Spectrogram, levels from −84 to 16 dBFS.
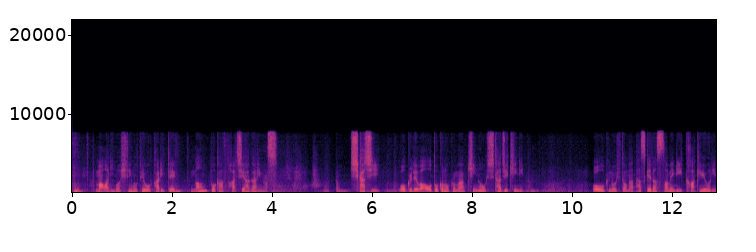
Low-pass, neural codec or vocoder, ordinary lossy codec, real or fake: none; codec, 16 kHz, 0.3 kbps, FocalCodec; none; fake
